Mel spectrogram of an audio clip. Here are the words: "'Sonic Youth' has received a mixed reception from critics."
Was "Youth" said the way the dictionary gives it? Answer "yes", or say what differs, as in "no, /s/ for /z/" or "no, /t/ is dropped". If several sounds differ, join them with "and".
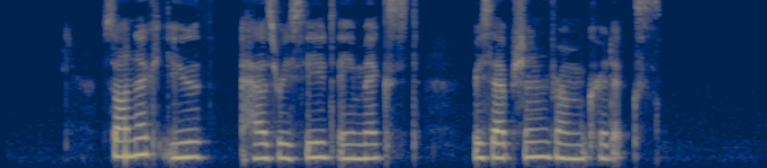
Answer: yes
